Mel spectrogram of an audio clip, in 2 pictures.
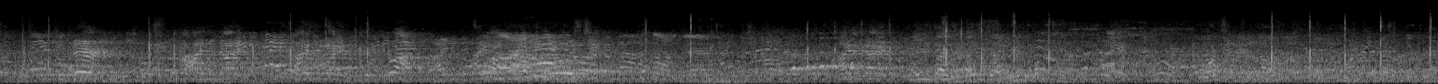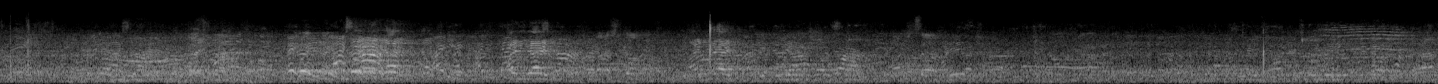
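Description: Elderly men chat casually with each other close by.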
